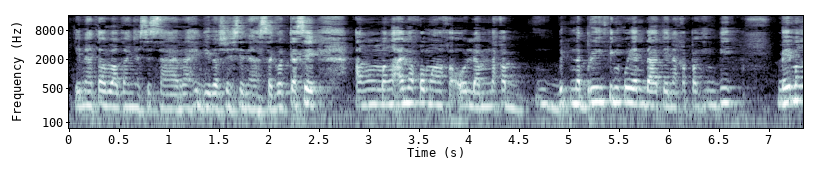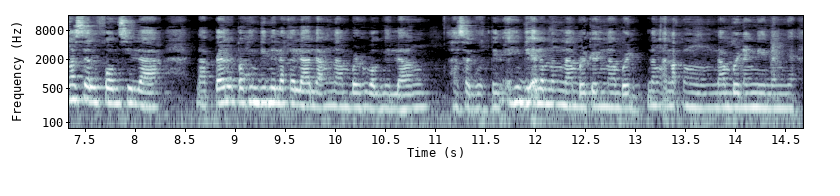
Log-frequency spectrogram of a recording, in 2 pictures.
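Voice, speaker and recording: A woman's voice: mid-range voice, steady tone, quick pace, a little mellow, a little hiss or hum. A woman vlogger telling her viewers an emotional personal story, switching between Tagalog and English. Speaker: vlogger host. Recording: roomy echo.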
